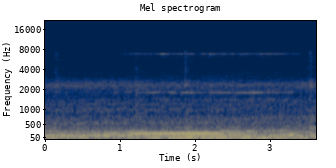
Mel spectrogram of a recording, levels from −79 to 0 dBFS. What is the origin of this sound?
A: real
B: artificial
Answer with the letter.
B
